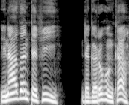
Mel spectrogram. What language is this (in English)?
Hausa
